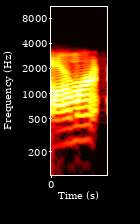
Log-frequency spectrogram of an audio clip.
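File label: "armor", English, USA; DCS; Allied Flight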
